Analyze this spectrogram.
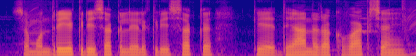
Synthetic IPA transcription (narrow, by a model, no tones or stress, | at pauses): səmund̪ɾijəkɾisəklelkɾisəkː | ed̪ʱjanɾəkʰbakt͡ʃʰaɦĩ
